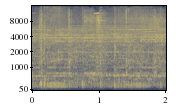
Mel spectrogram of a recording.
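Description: Background music with guitar playing.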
